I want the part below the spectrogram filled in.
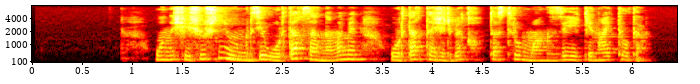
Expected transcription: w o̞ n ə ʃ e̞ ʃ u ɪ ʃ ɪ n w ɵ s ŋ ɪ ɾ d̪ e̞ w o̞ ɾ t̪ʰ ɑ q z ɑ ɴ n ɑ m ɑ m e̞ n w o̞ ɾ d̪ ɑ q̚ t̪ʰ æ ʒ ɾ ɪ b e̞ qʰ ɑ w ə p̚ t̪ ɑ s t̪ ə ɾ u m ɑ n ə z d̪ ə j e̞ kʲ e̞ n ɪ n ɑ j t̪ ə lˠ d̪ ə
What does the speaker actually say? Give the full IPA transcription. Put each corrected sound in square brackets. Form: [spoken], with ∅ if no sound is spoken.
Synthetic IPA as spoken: w o̞ n ə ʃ e̞ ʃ u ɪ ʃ ɪ n w ɵ [∅] ŋ ɪ ɾ d̪ e̞ w o̞ ɾ [t̪] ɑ q z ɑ ɴ n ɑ m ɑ m e̞ n w o̞ ɾ [t̪] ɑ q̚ t̪ʰ æ ʒ ɾ ɪ b e̞ qʰ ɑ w ə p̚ t̪ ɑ s t̪ ə ɾ u m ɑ [ɴ] ə z d̪ ə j e̞ kʲ e̞ n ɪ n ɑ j t̪ ə lˠ d̪ ə

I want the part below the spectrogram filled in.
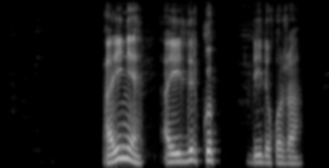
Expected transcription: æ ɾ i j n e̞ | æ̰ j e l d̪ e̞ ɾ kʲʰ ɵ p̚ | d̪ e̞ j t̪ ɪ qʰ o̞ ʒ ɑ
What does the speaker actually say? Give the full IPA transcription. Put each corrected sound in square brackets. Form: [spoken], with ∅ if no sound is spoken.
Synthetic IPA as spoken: æ ɾ i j n e̞ | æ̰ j e l d̪ e̞ ɾ kʲʰ ɵ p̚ | d̪ e̞ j [d̪] ɪ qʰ o̞ ʒ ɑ

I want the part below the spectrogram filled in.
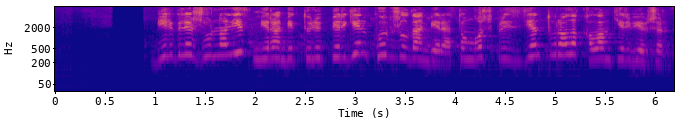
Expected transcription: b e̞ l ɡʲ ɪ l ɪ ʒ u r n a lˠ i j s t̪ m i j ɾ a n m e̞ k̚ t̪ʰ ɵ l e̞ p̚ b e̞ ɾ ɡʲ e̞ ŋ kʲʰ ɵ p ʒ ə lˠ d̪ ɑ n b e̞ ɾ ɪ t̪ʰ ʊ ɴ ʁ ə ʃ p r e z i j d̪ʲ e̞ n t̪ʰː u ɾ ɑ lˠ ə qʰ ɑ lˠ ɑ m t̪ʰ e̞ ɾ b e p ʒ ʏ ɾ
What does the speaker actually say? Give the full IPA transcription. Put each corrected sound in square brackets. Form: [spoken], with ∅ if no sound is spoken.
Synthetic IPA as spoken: b e̞ l ɡʲ ɪ l ɪ ʒ u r n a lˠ i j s t̪ m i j ɾ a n [b] e̞ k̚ t̪ʰ ɵ l e̞ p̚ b e̞ ɾ ɡʲ e̞ ŋ kʲʰ ɵ p ʒ ə lˠ d̪ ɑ n b e̞ ɾ ɪ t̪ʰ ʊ ɴ ʁ ə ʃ p r e z i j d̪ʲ e̞ n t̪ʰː u ɾ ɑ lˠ ə qʰ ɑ lˠ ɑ m t̪ʰ e̞ ɾ b e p ʒ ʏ ɾ

